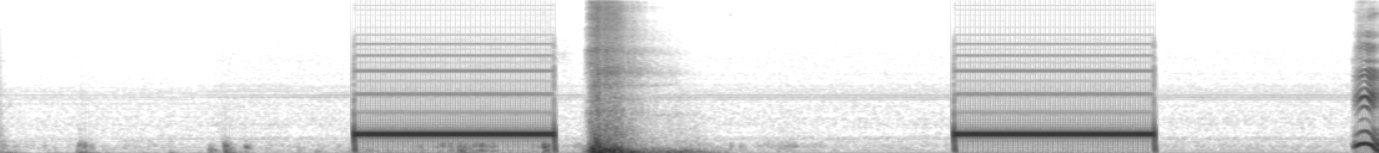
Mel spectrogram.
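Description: Ringback of an outgoing telephone call that rings unanswered before going to voicemail: two long, steady buzzing rings of about two seconds each, separated by a pause that holds a brief noisy burst.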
